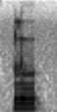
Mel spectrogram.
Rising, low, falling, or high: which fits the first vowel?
high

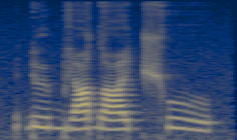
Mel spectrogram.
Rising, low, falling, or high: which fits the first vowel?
high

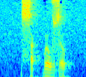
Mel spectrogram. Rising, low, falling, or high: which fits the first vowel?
low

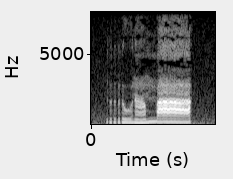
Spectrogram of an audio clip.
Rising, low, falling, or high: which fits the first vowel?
low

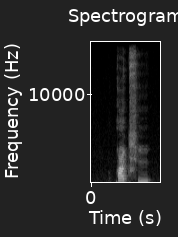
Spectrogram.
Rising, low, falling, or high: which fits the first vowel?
high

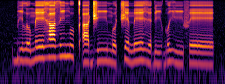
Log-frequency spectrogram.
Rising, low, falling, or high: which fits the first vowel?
low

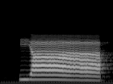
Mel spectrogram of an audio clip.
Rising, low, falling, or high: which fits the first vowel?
falling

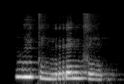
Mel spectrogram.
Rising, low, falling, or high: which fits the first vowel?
high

